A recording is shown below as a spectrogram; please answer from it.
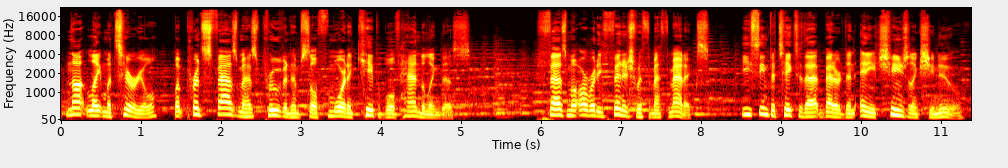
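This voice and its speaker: Higher-pitched male story narrator over music. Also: big pitch swings, normal speed, a bit bright. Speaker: audiobook-style story narrator. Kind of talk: scripted fan fiction narration. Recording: music playing behind the voice.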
